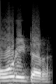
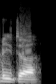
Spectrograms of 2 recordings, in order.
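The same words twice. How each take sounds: First: It is said with a Malayali-style regional pronunciation. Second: It is said with a standard, neutral pronunciation. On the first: "they say"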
